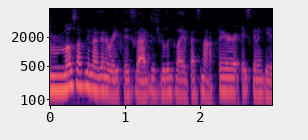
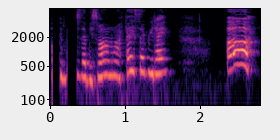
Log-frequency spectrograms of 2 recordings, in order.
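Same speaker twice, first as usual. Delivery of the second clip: fast, high, loud screaming; furious scream; 8 dB louder than usual. Retold or imitated. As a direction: scream in fury and end on a yell. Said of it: "throw the phone on his face".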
